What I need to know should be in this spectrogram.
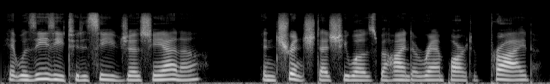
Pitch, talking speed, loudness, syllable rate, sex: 205 Hz, 165 wpm, -17 LUFS, 5.2 syllables/s, female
